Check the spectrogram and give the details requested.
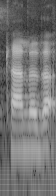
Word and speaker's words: Kannada: So yeah, Kannada. One more time. Kannada. Kannada. Just pronounce it as Canada.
